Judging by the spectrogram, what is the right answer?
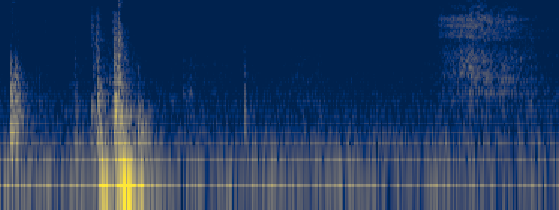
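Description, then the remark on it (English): A door is pushed shut with one solid, fairly loud thud and a short rattle. Quiet follows, then a soft airy hiss rises near the end. Nobody speaks. “Vanessa shuts the door.”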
